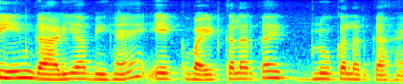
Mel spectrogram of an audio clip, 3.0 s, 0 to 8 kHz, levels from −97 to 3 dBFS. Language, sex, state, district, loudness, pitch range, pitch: Hindi, female, Chandigarh, Chandigarh, -15 LUFS, 180-205 Hz, 195 Hz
